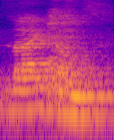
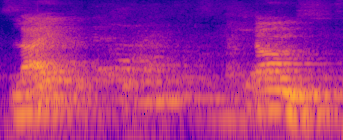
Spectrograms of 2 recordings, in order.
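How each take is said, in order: First: Said in the usual way. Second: like and terms said as two separate words with a long pause between; slow, spaced-out teaching. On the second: Shown as a demonstration. Teacher drilling students on a new term, slowly word by word. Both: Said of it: "like terms बोलते हैं".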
